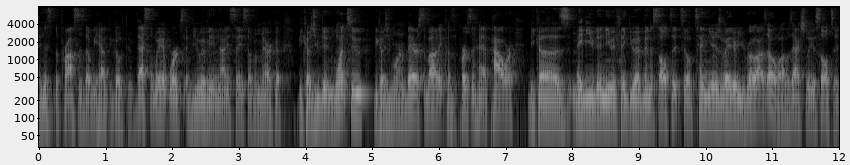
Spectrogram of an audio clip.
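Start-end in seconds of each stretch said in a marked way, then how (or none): none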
